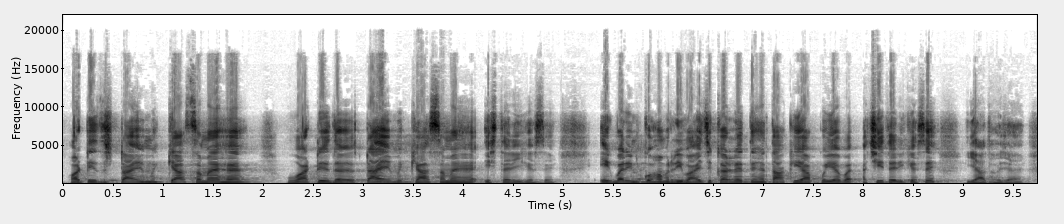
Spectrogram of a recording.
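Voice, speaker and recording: Addressing viewers as children, a man with a slightly high voice teaches English words in Hindi. He slowly spells each word letter by letter and says every example sentence twice, in a big-room sound.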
